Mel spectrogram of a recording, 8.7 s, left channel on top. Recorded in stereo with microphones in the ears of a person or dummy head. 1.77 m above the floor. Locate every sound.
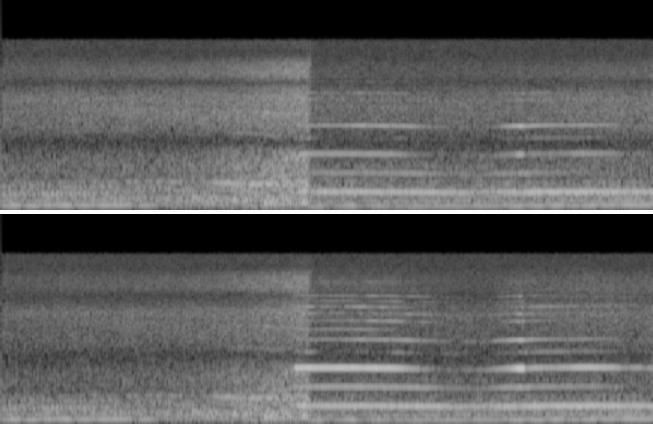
0.0 s a vehicle: 15° left (ahead or behind)
3.9 s a flute: 40° right (ahead or behind)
